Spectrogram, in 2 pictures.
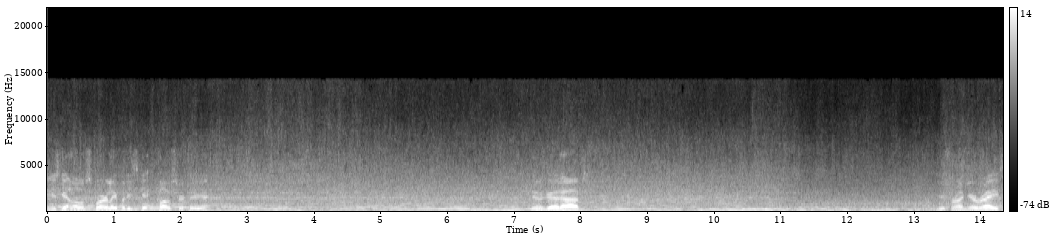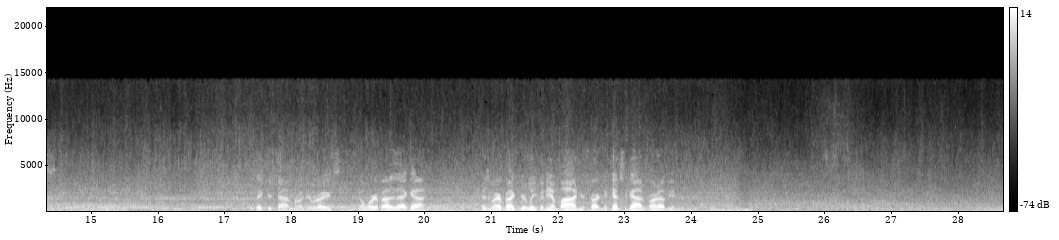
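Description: A racing engine drones steadily at high speed.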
